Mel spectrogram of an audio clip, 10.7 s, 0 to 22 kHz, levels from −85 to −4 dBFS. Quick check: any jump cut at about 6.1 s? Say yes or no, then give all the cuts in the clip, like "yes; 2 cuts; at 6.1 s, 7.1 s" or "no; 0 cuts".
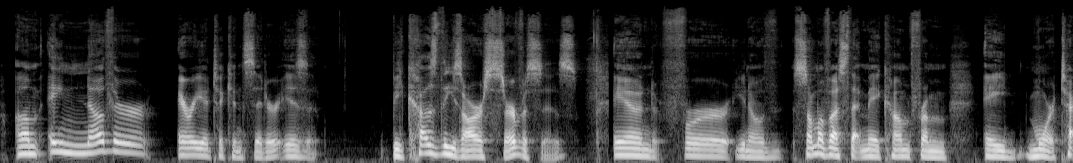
yes; 1 cut; at 6.1 s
